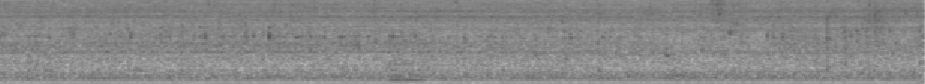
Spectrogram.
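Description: Water running steadily into a kitchen sink, with faint drips and trickles as water is poured by hand over a baby in a plastic baby bathtub.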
